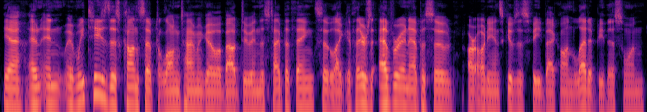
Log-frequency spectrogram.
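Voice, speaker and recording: A man's voice: mid-range voice, steady tone, normal speed, hardly any pauses, pushed and bright, clear, resonant tone, no room sound, studio quality. A young man co-hosting a podcast, chatting casually and enthusiastically, rambling with lots of "like". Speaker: podcast co-host.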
